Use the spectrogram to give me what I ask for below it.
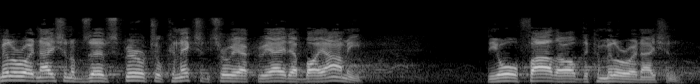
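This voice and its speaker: There is noticeable background noise as a man speaks. His pitch is fairly high and his pace fairly quick. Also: ordinary pitch variation. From Australia, southwest Queensland. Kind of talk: conference speech. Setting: conference hall with audience and screen. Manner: halting, with restarts.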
